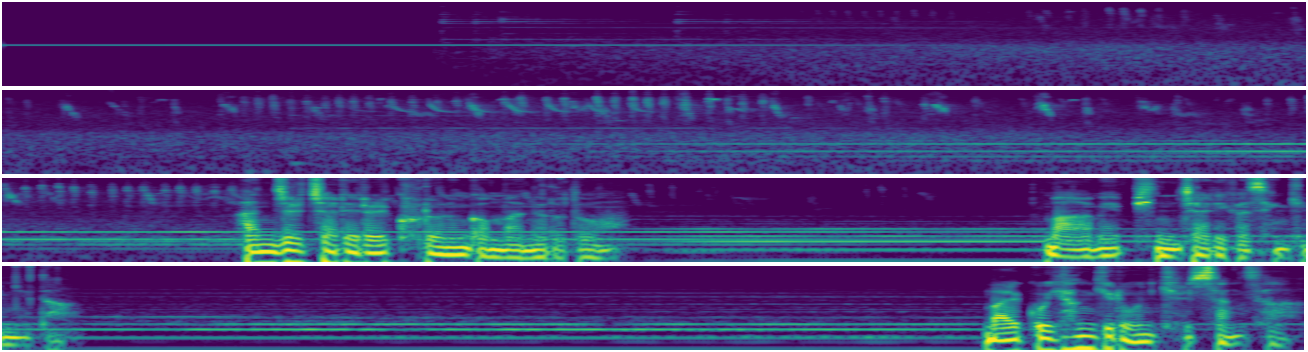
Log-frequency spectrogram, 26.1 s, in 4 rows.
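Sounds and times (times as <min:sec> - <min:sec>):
pure ringing tone: 0:00.0 - 0:05.1, 0:08.0 - 0:13.9
steady outdoor hiss: 0:02.2 - 0:17.6
small birds chirping: 0:03.4 - 0:19.8
low sustained tones: 0:08.0 - 0:24.5.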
